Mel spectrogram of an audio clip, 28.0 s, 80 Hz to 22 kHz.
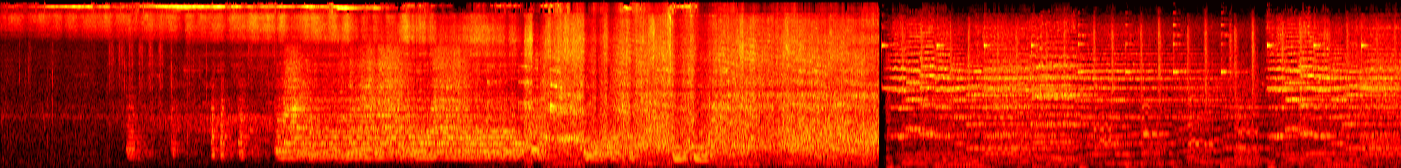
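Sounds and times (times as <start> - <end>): passing train noise: 0.0 - 28.0
train air horn: 2.5 - 14.3.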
